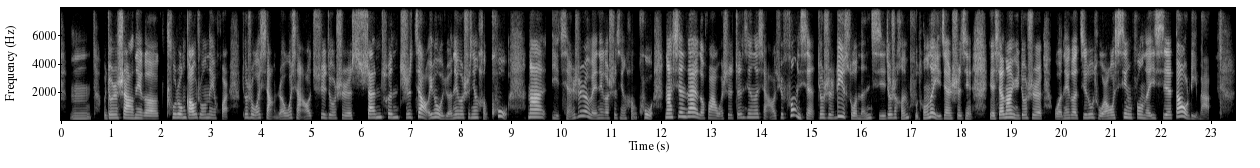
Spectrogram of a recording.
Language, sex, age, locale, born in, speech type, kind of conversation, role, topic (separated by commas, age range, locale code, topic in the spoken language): Chinese, female, 30-34, zh-CN, China, conversation, advice, user, 我该从哪里开始为社区或某项事业做贡献？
